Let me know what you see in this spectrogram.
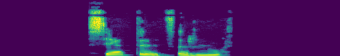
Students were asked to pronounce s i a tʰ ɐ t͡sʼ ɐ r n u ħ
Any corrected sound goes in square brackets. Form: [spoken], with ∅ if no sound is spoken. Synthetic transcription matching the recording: s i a tʰ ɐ t͡sʼ ɐ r n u ħ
